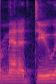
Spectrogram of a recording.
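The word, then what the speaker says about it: Main-à-Dieu: God in French is Manadieu, and Manadieu, or Manadou as they pronounce it in Cape Breton, is where my mom's from.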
